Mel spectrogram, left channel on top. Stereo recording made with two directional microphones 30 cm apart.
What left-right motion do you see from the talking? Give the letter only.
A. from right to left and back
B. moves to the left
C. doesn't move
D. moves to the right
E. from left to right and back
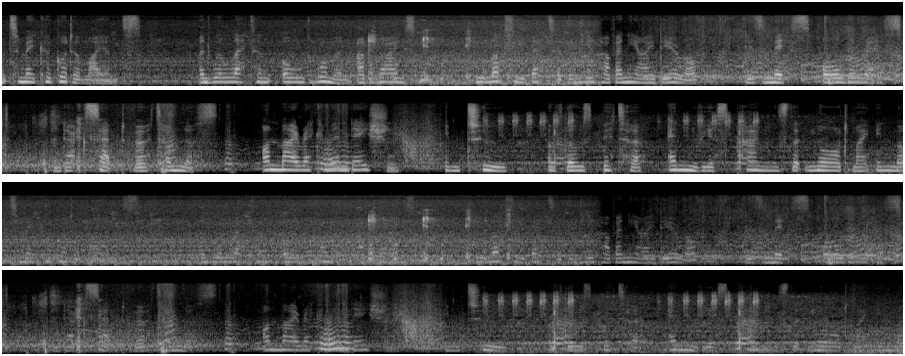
C.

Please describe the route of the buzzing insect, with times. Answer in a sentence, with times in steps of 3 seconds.
You can hear the buzzing insect on the right from 0 s, in the centre from 3 s, on the left from 6 s, in the centre from 9 s and on the right from 12 s.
